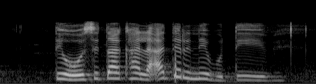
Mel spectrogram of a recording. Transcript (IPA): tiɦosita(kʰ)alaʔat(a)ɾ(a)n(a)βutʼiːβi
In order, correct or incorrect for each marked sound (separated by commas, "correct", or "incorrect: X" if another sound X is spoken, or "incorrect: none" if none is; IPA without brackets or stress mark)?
correct, incorrect: i, incorrect: i, incorrect: e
